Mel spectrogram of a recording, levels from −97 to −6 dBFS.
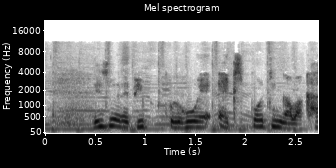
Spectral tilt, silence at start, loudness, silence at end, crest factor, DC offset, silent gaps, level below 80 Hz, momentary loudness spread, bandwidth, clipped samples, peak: -6 dB/octave; 0 s; -18 LUFS; 0 s; 12 dB; under 0.1%; none; -64 dBFS; 5 LU; 11.5 kHz; under 0.1%; -8 dBFS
